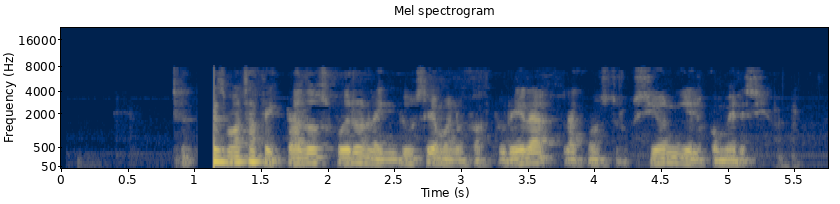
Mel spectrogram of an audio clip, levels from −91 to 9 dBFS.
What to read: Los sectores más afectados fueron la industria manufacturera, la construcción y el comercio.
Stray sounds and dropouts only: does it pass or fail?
fail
